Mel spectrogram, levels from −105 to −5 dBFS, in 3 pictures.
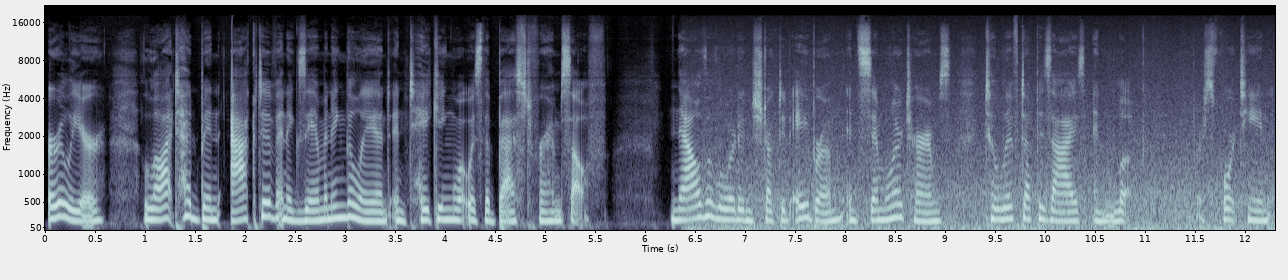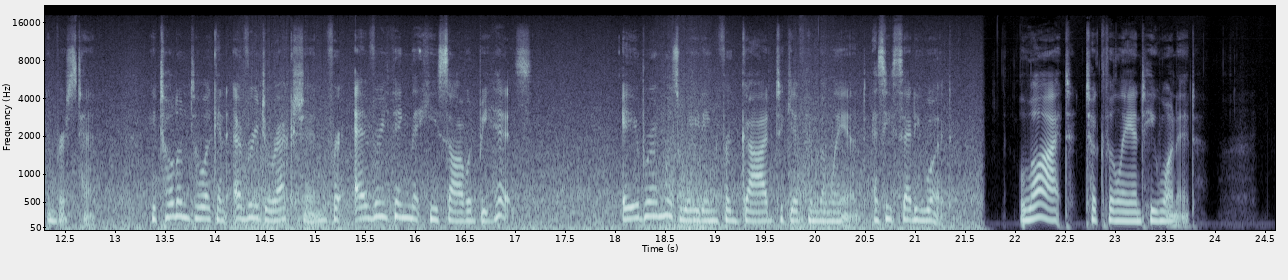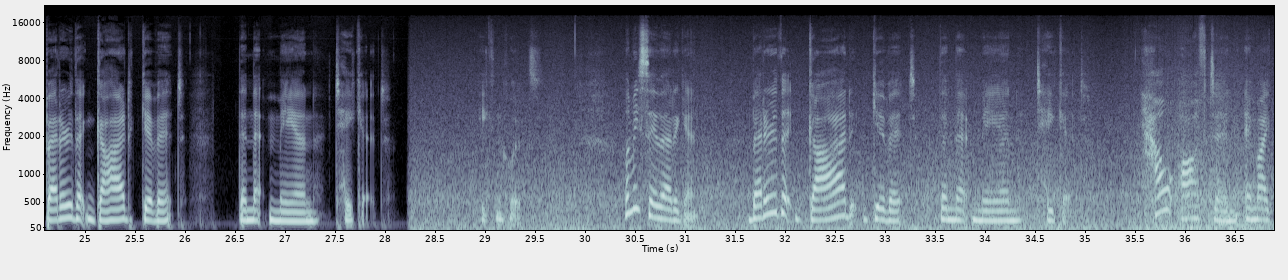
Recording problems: wind noise on the microphone; heavy; from 6.5 to 22 s and from 28 s on; 10 dB below the speech

